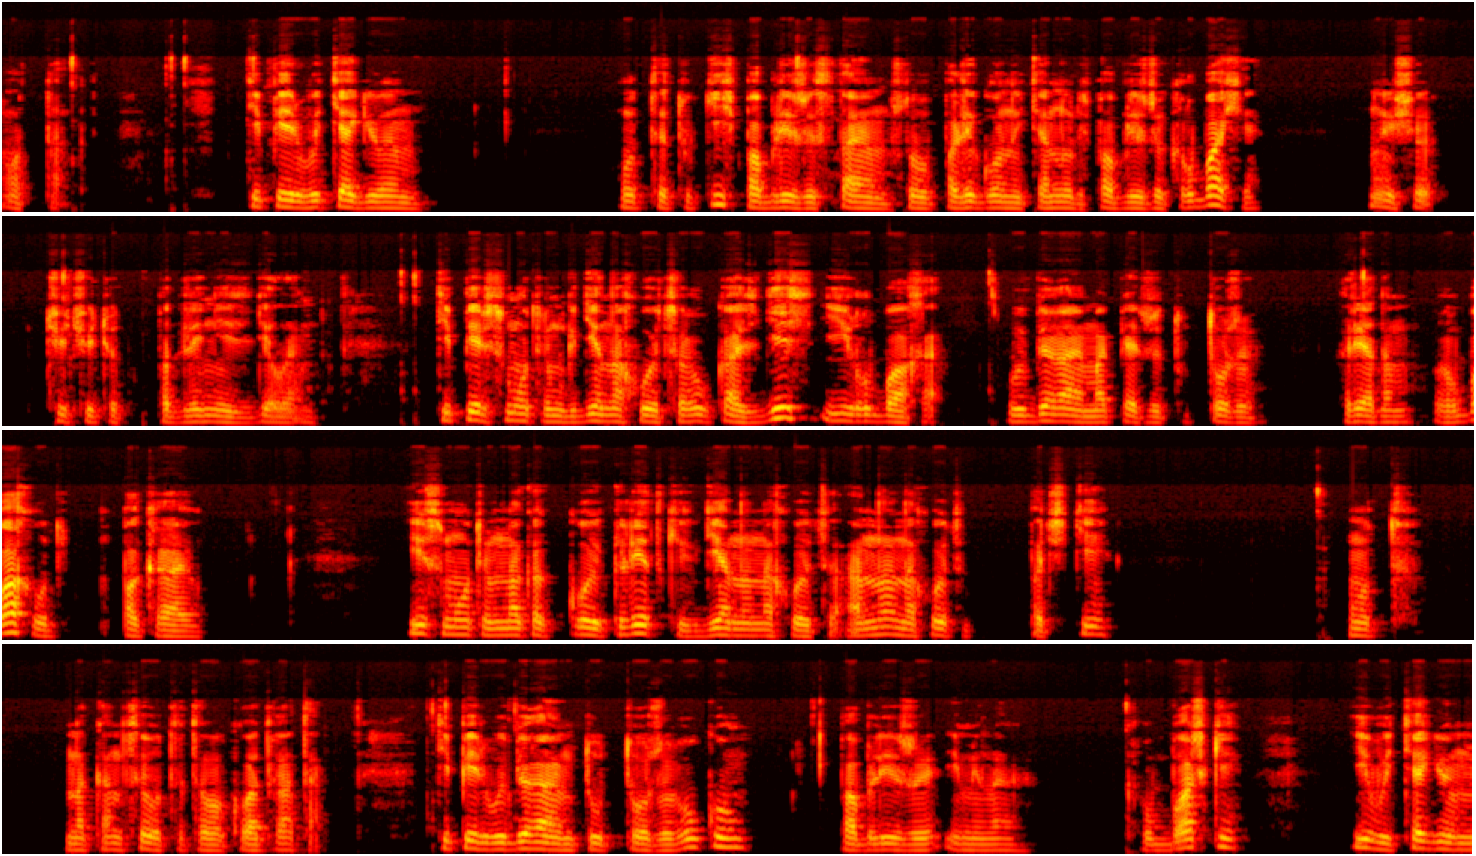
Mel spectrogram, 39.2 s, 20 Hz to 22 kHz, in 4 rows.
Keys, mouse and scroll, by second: 0.9 click, 1.5 click, 6.8 click, 12.4 click, 16.3 click, 25.0 click, 32.2 click, 32.8 click.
